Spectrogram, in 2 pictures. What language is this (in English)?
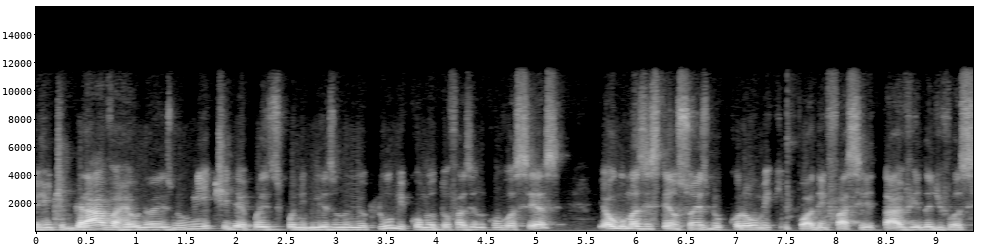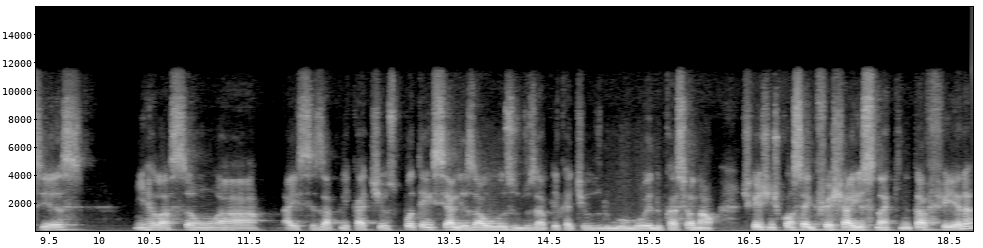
Portuguese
